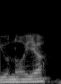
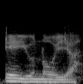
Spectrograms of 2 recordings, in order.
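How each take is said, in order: First: It is pronounced in a simpler, anglicized way. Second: It is pronounced in a Greek-influenced way. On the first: "stick to simpler pronunciation and say eunoia" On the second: "because it has a Greek background, call that as eunoia"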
